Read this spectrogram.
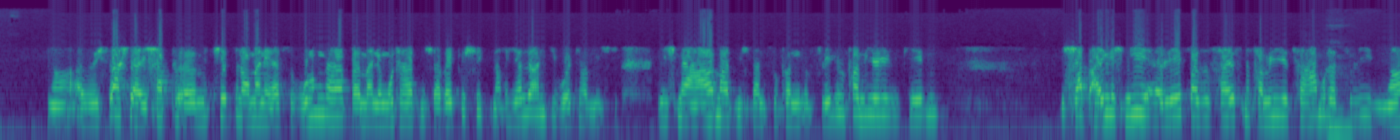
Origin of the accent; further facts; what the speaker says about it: Essen, North Rhine-Westphalia, Germany; Also ich komme ja aus Essen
